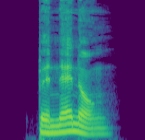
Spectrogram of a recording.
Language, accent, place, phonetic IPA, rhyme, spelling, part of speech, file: German, Germany, Berlin, [bəˈnɛnʊŋ], -ɛnʊŋ, Benennung, noun, De-Benennung.ogg
- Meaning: naming, denomination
